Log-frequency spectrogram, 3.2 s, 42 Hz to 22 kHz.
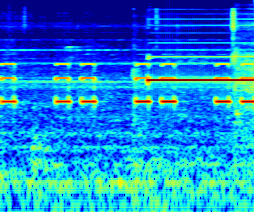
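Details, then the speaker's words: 2008 Mitsubishi Pajero 4M41 turbo diesel, ignition on: sharp beeps about a second apart, then a steady high warning tone; the hydraulic brake booster pump has failed, so the brakes work with no assist. "so there's that beeping sound it's very very loud I I don't know if the camera is doing it justice"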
